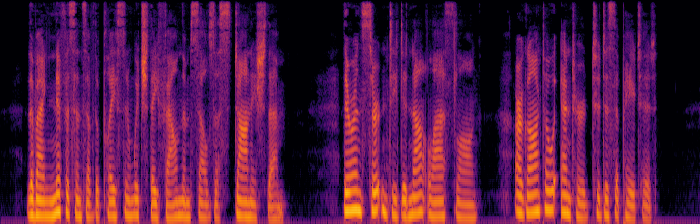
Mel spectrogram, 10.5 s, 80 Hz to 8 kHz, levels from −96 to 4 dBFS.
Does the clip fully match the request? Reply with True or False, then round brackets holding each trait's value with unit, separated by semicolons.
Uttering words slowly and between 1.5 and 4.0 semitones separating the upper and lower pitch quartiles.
True (130 wpm; 3.4 semitones)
